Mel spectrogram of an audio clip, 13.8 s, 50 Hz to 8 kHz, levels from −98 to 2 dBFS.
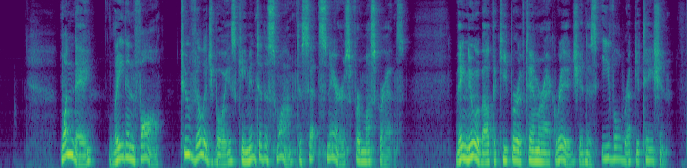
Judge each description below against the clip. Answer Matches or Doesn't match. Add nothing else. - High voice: Doesn't match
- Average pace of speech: Doesn't match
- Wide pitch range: Doesn't match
